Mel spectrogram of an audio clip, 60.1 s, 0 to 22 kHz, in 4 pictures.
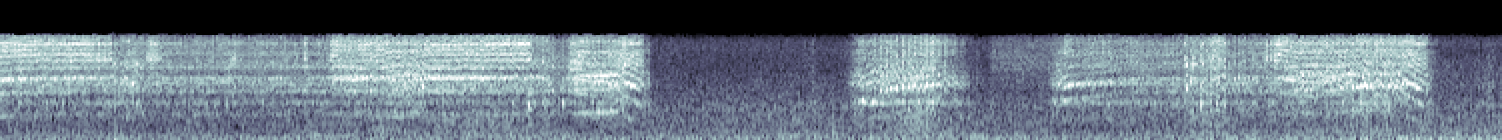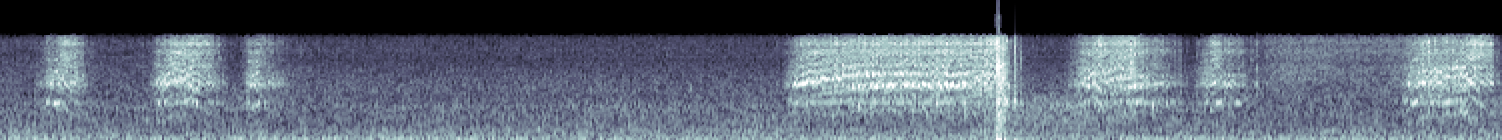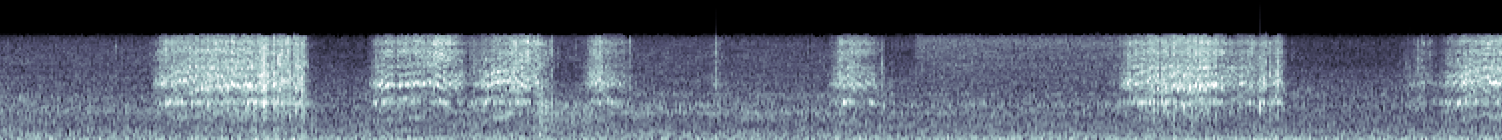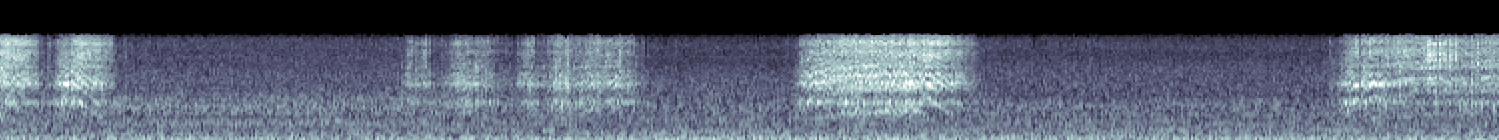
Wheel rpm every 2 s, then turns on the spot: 200, 200, 180, 20, 70, 140, 180, 30, 40, 0, 0, 100, 120, 40, 50, 20, 100, 80, 20, 10, 40, 50, 60, 10, 10, 40, 60, 50, 0, 120.
6-10 24-26 36-38 46-48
